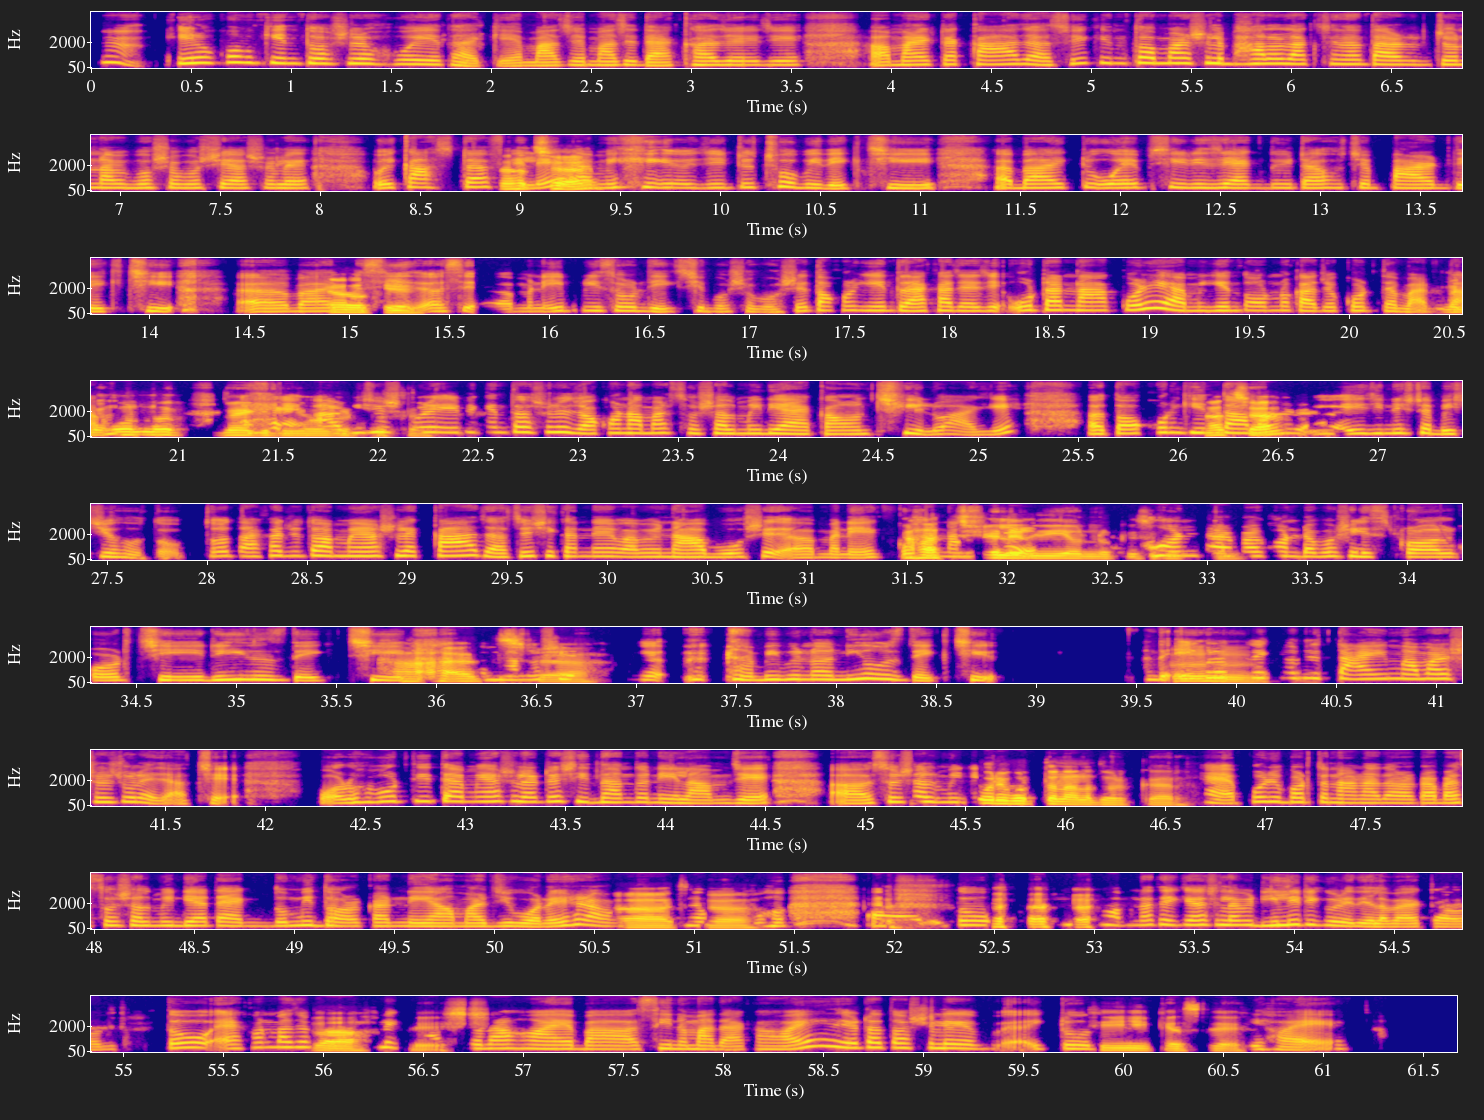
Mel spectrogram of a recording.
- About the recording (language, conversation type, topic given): Bengali, podcast, কি ধরনের গণমাধ্যম আপনাকে সান্ত্বনা দেয়?
- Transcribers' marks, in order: unintelligible speech; laughing while speaking: "আচ্ছা"; laughing while speaking: "আমি"; laughing while speaking: "কাজ ফেলে দিয়ে"; laughing while speaking: "আচ্ছা"; throat clearing; unintelligible speech; chuckle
